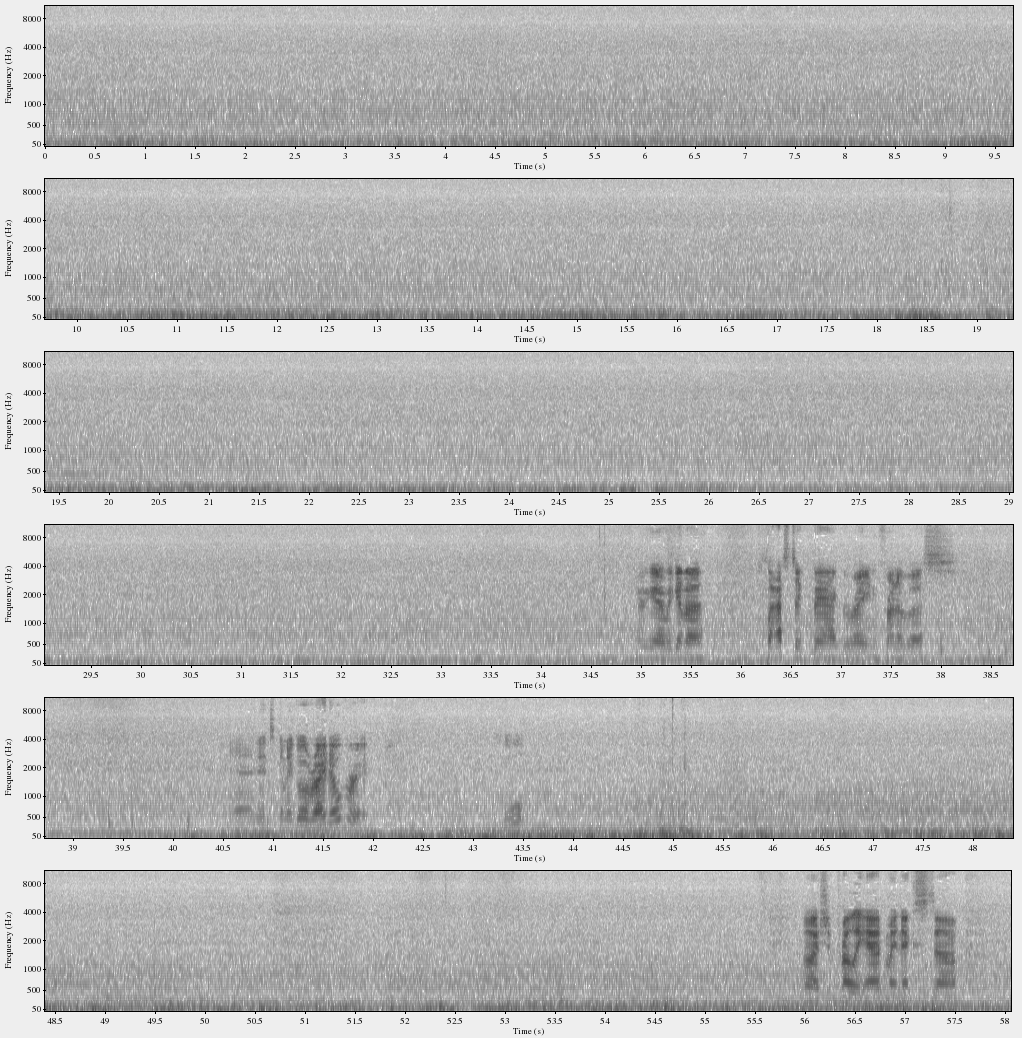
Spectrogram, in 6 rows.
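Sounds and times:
road and tyre noise in car: 0.0s - 58.0s.

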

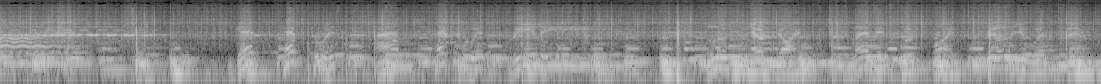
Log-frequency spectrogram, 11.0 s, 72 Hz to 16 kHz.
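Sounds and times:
old dance band recording: 0.0s - 11.0s.

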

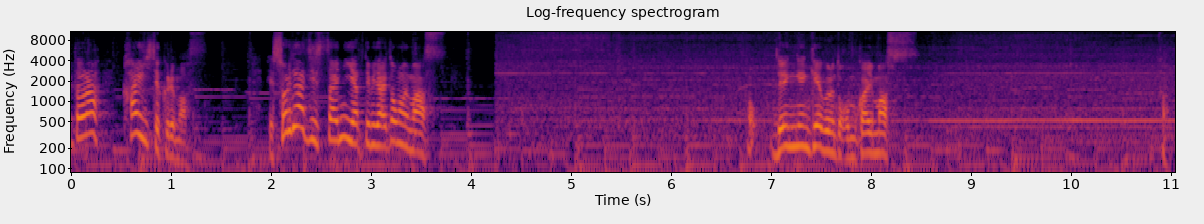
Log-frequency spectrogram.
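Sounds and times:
robot vacuum humming and whining: 4.2s - 11.0s.

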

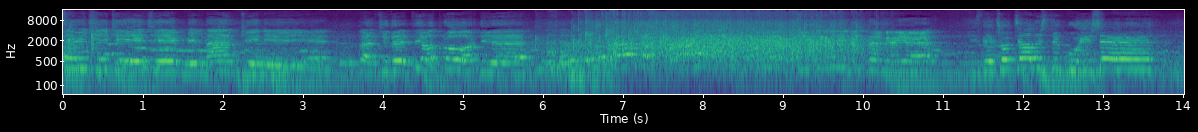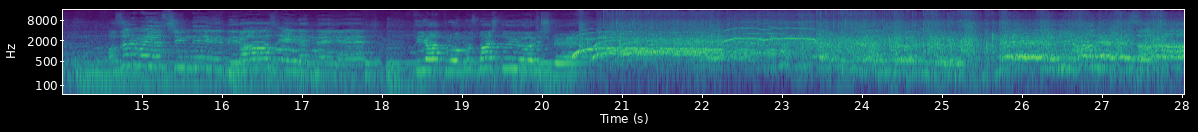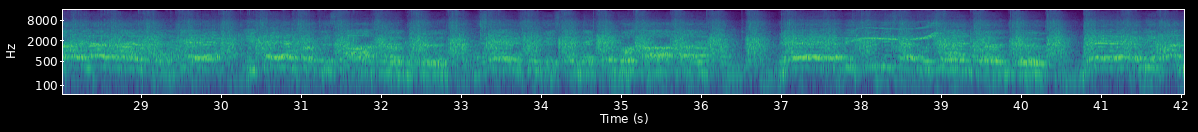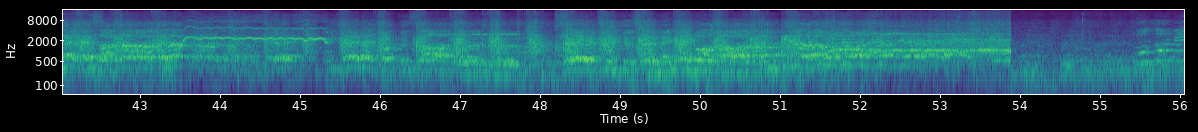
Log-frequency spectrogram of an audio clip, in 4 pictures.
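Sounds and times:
audience clapping in time: 5.9s - 10.4s, 20.5s - 53.9s
whistling: 22.3s - 23.6s, 37.9s - 39.2s, 43.5s - 45.5s, 46.7s - 48.0s
crowd shouting along: 40.8s - 53.9s.

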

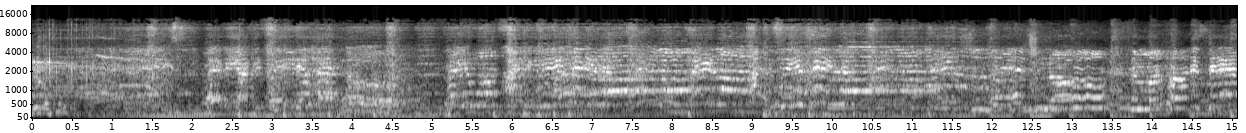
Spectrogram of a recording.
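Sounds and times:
backing music with bass line: 0.0s - 15.0s
women singing pop song: 1.0s - 15.0s.

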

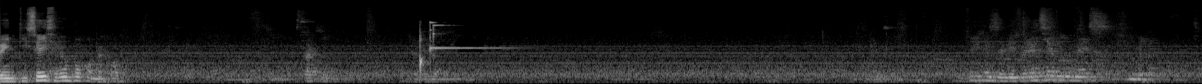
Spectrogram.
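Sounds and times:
high ringing ding: 4.2s - 5.3s.

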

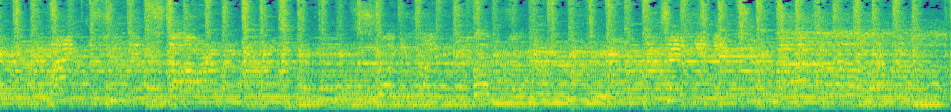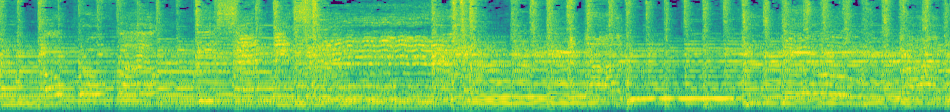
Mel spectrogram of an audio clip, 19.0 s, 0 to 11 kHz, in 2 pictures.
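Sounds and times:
electric guitar strummed: 0.0s - 19.0s
man singing: 0.0s - 19.0s.

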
